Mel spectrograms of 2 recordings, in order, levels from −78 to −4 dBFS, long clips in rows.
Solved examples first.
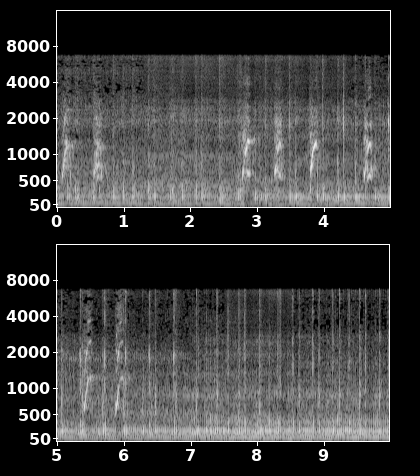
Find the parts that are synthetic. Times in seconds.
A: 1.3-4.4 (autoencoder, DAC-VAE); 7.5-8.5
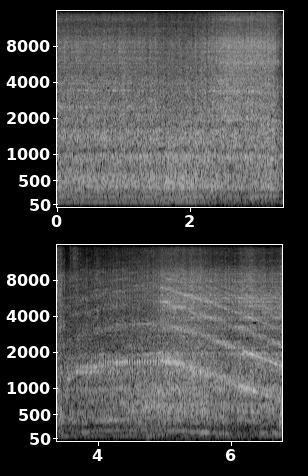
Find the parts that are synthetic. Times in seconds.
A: 2.6-5.8 (vocoder, BigVGAN v2)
